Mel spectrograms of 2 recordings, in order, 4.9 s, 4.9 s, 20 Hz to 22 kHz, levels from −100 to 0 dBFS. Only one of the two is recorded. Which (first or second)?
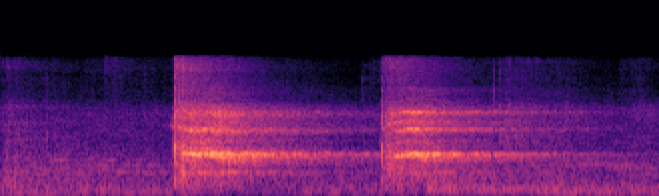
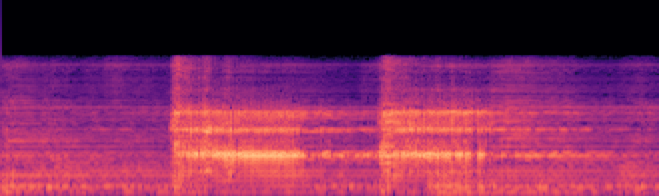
first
